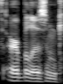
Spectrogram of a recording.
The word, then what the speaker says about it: herbalism: You don't pronounce the H in herbalism, so... – it blows my mind. – Having UK aneurysm. – Yeah. – Well, because it's an herb, not a herb. – It's spelled with a H, my friend. – Yeah, but it's a silent H.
